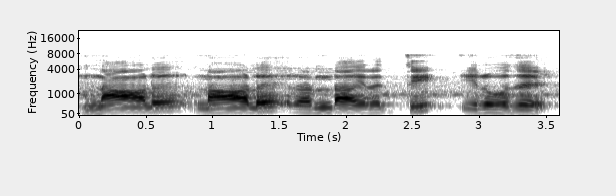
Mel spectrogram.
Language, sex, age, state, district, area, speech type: Tamil, male, 45-60, Tamil Nadu, Krishnagiri, rural, spontaneous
